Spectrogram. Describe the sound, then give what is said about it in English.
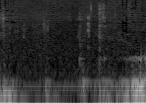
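A horse named Nilly bumps against the microphone, making heavy low rumbling and muffled thumps, a few soft knocks in the middle, then a louder boomy rustle building toward the end. No one speaks. “Wow, Nilly is bumping into me and my microphone. That's too bad, because that made that sound.”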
